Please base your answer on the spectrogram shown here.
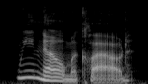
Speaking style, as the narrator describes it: Amanda said sleepily

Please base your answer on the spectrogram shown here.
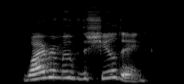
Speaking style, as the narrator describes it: Someone called out from the back of the lecture hall

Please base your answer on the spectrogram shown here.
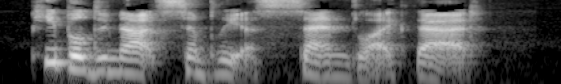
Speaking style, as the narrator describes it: Maida said in an icy voice

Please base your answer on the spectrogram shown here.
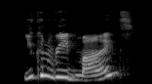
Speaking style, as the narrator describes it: Donna exclaimed

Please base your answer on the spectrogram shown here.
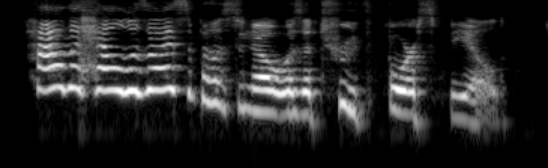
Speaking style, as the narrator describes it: barked

